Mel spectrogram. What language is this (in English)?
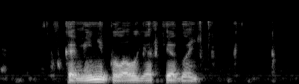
Russian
